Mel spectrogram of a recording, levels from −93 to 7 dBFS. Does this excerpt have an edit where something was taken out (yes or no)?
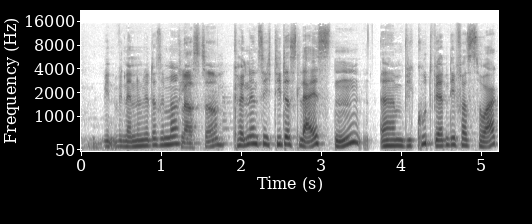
yes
